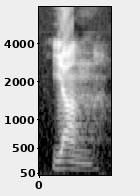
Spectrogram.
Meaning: 1. a male given name, equivalent to English John 2. genitive plural of Jana
- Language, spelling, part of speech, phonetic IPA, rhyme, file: Czech, Jan, proper noun, [ˈjan], -an, Cs-Jan.ogg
